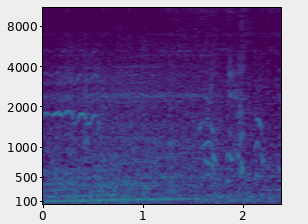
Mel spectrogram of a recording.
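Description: A whinny at the start, over a steady rumble of hoofbeats and wagon wheels as a stagecoach races past, raising dust. Short cries follow near the end.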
